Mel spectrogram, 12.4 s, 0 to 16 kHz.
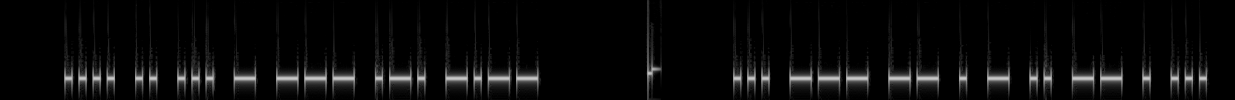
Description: Morse code, heard as a keyed tone, about 17 wpm, 700 Hz. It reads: HISTORY SOMETIMES
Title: Sentences from Top 600 Words - New Word Drill - 17wpm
